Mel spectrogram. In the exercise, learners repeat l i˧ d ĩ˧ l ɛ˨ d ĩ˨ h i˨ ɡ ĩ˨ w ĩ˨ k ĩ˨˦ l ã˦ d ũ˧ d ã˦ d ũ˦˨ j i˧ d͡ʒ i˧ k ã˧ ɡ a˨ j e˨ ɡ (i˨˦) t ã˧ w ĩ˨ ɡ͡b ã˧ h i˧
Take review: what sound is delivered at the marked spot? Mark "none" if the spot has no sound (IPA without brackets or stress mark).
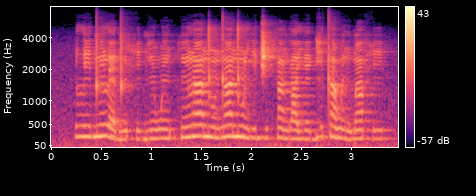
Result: i˨˦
